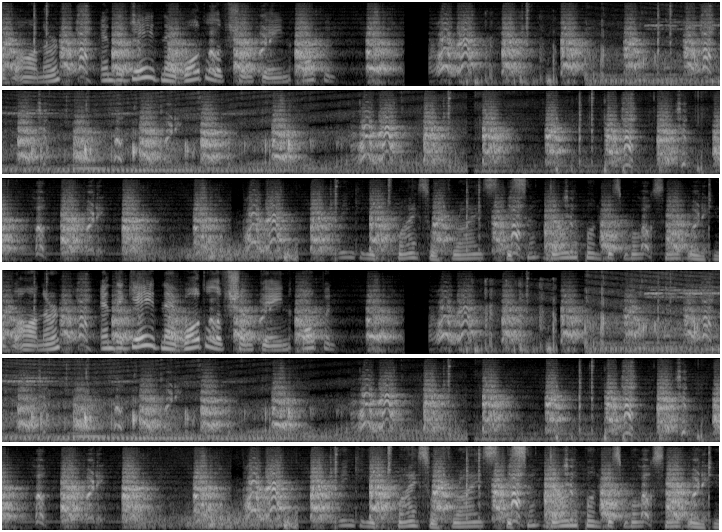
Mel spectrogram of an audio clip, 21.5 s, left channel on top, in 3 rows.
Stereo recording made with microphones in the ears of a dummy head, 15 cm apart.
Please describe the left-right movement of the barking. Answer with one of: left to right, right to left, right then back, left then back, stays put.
left to right.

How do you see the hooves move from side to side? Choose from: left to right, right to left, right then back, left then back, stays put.
right to left.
